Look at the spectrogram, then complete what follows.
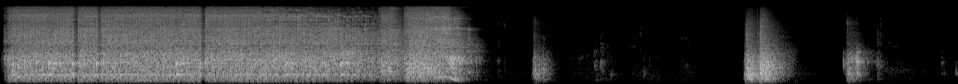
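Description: Pneumatic impact wrench running steadily for about four and a half seconds, spinning the screw of a ball joint press to push the U-joint cross through the driveshaft yoke and press out a bearing cap, then stopping abruptly. A few short knocks follow.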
